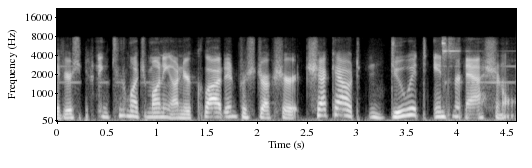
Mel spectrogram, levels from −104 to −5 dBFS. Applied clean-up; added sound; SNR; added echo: neural diffusion model UNIVERSE++.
